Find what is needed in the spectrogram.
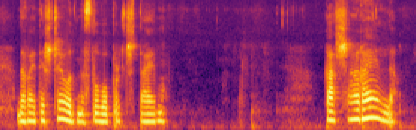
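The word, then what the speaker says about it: Cacharel: ще одне слово прочитаємо каша райля каша Реля Ви також знаєте цю назву Подивіться ми бачимо літеру с яка читається як СН яке читається як ш і літеру Еля як ми читаємо як ля каша Реля також Зверніть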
